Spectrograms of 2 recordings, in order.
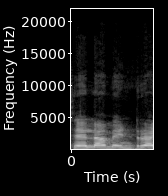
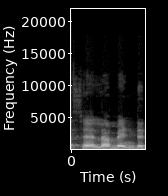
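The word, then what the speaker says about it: salamander: हां ये रहा सेलामेंड्रा या सेलामेंडर इसका कॉमन देखो स्पेलिंग में क्या सेलामेंड्रा डी आर ए और जब कॉमन नेम लिखेंगे तो डी ई आर हम सेलामेंड्रा नहीं बोलते हम क्या बोलते हैं सेलामेंडर गॉट इट तो ये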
